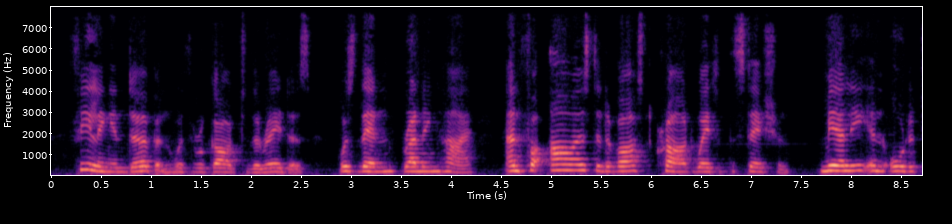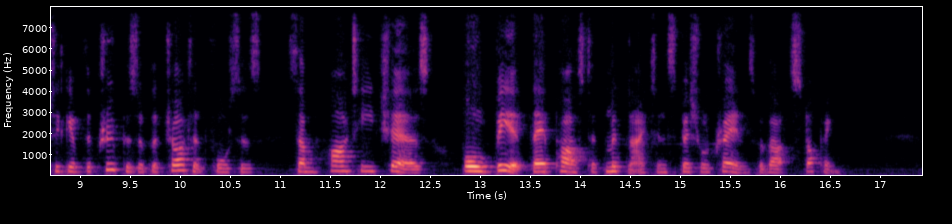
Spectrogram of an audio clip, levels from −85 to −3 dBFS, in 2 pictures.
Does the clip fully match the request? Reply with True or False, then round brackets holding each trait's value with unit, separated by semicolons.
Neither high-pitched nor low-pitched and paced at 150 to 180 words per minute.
False (210 Hz; 160 wpm)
